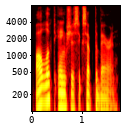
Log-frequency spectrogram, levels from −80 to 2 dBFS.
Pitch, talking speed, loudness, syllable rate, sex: 105 Hz, 205 wpm, -20 LUFS, 6.2 syllables/s, male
